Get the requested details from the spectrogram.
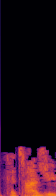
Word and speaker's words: Ketanji: Ketanji Brown Jackson, yeah.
